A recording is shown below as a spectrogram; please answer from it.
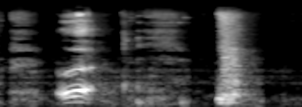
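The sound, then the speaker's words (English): A dog sneezes: a few short snuffling, snorting bursts followed by one sharp, breathy sneeze, then quiet. “Oh, you just sneezed on me.”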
